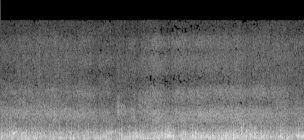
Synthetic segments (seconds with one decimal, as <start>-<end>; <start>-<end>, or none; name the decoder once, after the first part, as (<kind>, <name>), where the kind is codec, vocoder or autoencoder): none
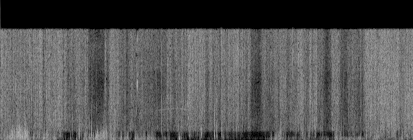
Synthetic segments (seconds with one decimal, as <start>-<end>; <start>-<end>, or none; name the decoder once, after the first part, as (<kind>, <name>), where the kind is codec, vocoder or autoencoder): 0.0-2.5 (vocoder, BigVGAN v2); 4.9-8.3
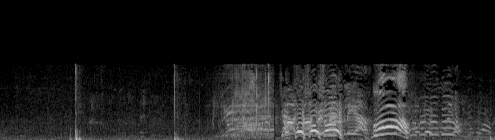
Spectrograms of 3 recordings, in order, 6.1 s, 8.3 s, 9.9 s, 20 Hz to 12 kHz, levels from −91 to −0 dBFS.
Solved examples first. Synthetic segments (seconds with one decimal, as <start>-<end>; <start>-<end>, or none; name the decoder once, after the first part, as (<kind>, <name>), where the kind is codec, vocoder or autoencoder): 4.1-5.7 (vocoder, BigVGAN v2); 7.5-8.5

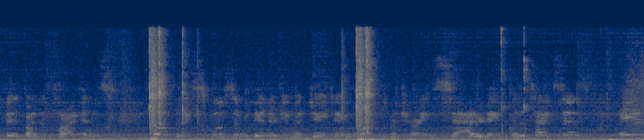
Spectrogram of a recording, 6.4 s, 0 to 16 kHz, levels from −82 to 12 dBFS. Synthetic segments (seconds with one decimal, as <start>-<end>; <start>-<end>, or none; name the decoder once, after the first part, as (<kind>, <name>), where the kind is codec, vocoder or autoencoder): 0.0-0.4 (vocoder, BigVGAN v2); 4.2-6.4

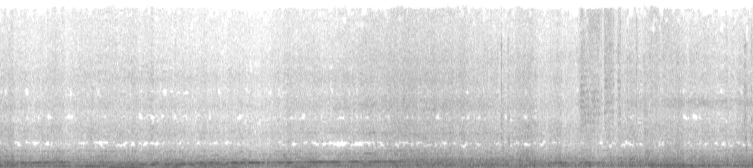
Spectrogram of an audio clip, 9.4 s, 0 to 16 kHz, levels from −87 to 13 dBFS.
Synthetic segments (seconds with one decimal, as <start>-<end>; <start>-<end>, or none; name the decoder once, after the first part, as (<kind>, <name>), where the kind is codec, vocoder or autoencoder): 0.0-1.4 (vocoder, BigVGAN v2); 2.6-9.4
